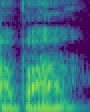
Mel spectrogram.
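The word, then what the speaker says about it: Abba: 즉 아버지 란 말이 헬라 말로 앞 합니다 아바 아바 v3 할말 아바 아버지 인데 아빠가 좀 강하게 발음하면 아빠가 됩니다 하나님을 향하여 아버지라는 고별 할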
